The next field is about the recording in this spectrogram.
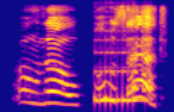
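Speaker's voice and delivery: put-on high, alarmed young man fearing the worst; panicky worrier. Nervous passenger panicking to his seatmate as the train halts, high and alarmed. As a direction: squeak it out like it's the end. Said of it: "one of those catastrophic thinkers".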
